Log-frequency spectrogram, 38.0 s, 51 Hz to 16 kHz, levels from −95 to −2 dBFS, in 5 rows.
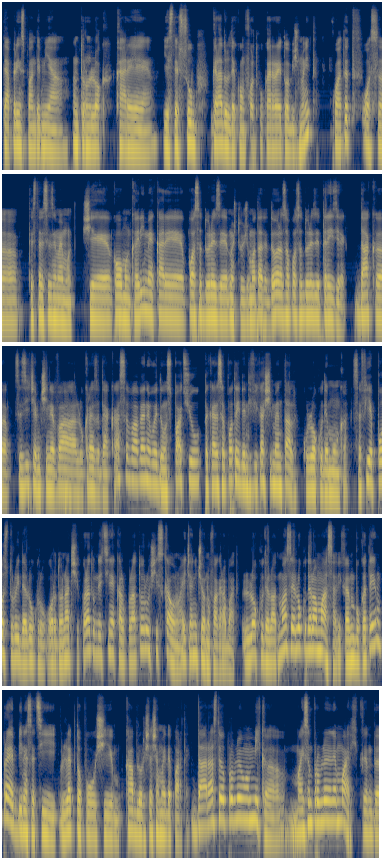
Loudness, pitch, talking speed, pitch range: -22 LUFS, 125 Hz, 195 wpm, 115-135 Hz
